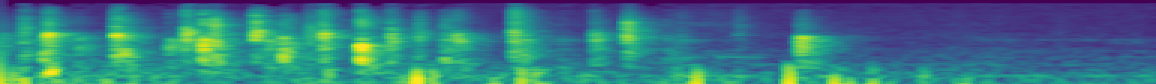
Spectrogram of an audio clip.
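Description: A short burst of audience applause after a talk: scattered, sharp hand claps overlapping for about three seconds, then thinning out and fading to a quiet hush. Moderately loud, no voices.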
